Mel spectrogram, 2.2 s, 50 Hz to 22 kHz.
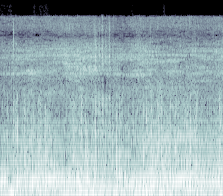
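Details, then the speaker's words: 2000 Harley Dyna FXDX after a Feuling cam chest kit with Reaper 525 cams, HP+ cam plate and oil pump replaced a failed cam chain tensioner. Lumpy V-twin blips rising and falling cleanly with the throttle; normal revving. "Honestly, the power feels like it just took the power curve and raised it up a little bit. Nice and smooth."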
